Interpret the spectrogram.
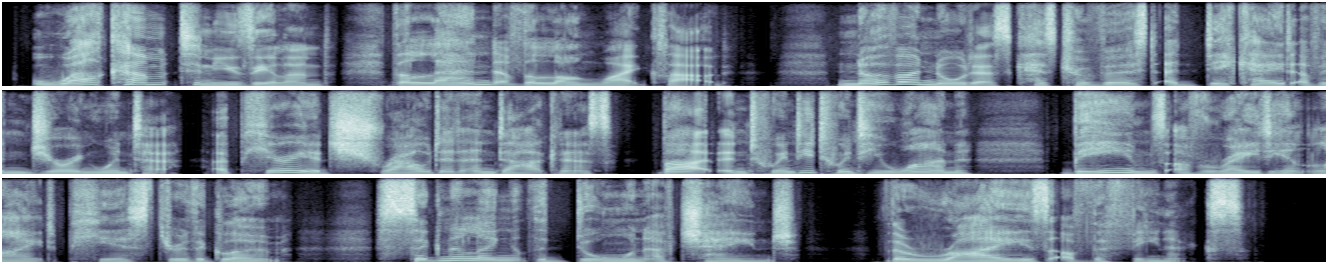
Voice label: english new zealand documentaries; voice actor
